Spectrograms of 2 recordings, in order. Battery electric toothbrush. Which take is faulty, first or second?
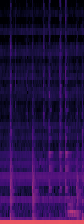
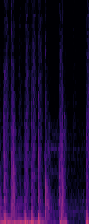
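second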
